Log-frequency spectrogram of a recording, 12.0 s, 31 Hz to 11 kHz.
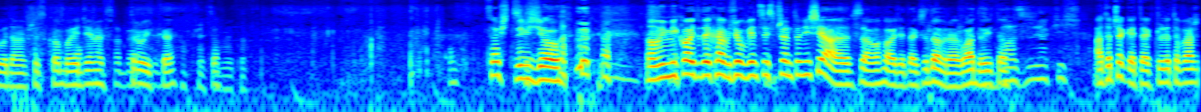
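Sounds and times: quiet footsteps on concrete: 0.2 - 5.0.

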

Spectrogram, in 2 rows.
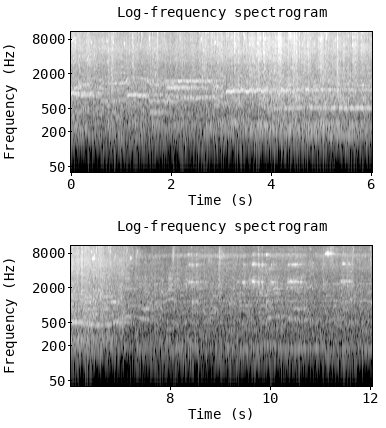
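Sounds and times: toy cars rattling over concrete: 0.0 - 7.1
simple carousel tune: 0.0 - 7.4.

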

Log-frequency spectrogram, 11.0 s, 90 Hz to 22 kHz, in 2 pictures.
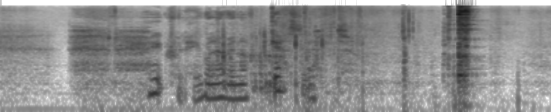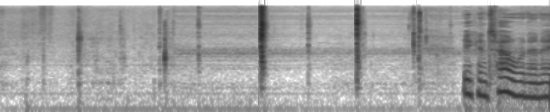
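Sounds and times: cookware clattering: 4.4 - 4.9.

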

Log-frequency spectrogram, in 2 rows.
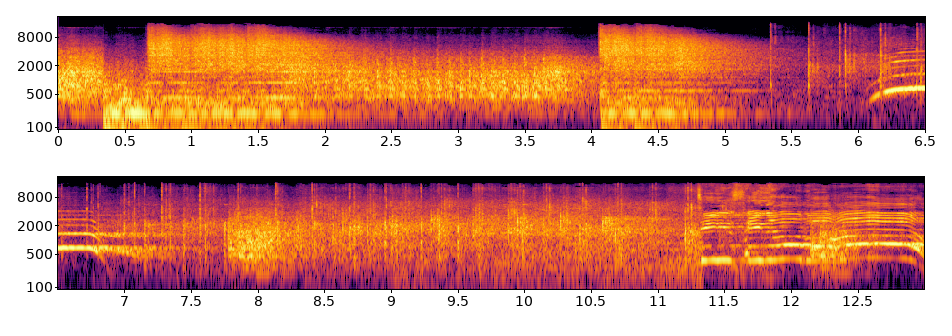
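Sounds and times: crowd applauding and cheering: 5.2 - 13.0
person shouting: 11.7 - 13.0.

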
